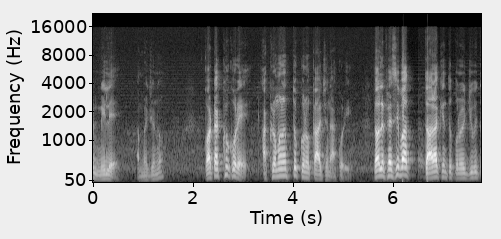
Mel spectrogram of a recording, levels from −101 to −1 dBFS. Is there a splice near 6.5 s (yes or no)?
yes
